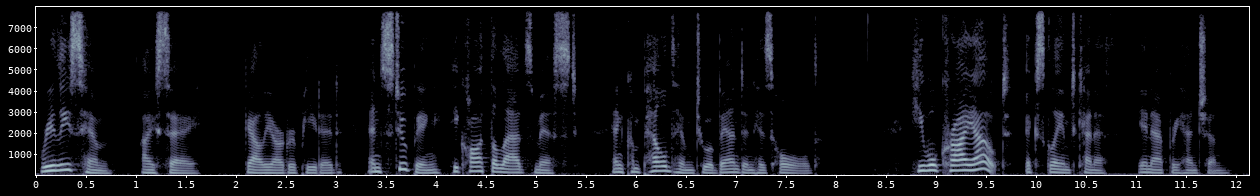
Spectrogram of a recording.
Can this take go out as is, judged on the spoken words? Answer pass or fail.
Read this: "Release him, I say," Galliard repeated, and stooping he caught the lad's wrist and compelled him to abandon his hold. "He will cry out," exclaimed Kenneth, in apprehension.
fail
